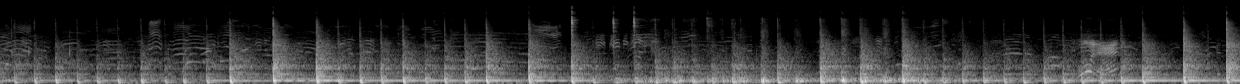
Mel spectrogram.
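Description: Drumming in a quick, steady rhythm, several strikes a second, over a steady low tone.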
